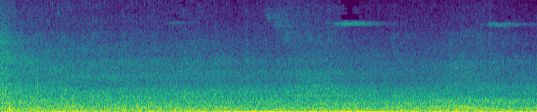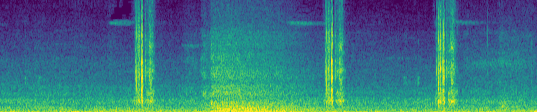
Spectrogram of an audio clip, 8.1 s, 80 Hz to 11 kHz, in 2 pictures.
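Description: Three sharp shutter clicks from a Fujifilm X-T30 mirrorless camera in the second half, over a low steady rumble.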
